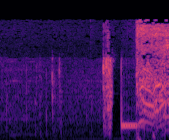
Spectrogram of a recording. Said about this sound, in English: Ringing. Not ringing. Oh, maybe she's... That's some sort of funky dial tone or busy signal.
